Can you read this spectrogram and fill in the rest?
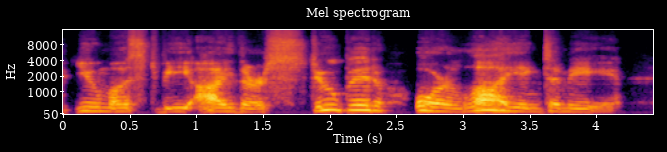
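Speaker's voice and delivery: slow, deliberate villain voice, each word stressed. Retelling a classic Transformers moment, imitating Megatron. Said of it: "Megatron just says to him".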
